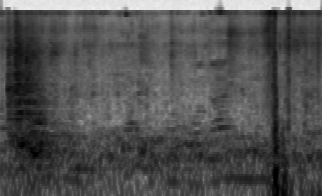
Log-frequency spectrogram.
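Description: A flock of pigeons cooing close by while feeding. A loud rush of noise comes in the first half-second, and a sharp knock comes at the very end.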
